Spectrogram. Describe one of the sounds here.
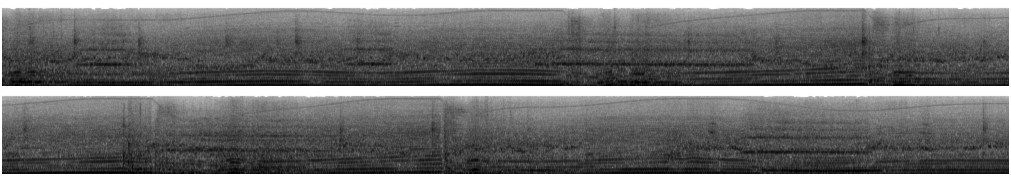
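Tyres screech while a car drifts.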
